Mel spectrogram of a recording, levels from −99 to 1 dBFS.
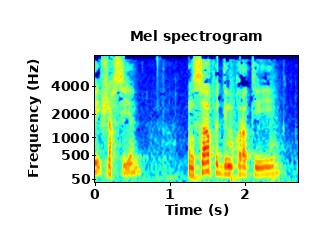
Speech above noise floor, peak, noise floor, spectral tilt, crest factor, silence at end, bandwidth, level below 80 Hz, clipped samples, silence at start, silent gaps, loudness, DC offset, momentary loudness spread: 31 dB; 0 dBFS; -50 dBFS; -4 dB/octave; 20 dB; 0.25 s; 8 kHz; -44 dBFS; under 0.1%; 0 s; none; -19 LUFS; under 0.1%; 13 LU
